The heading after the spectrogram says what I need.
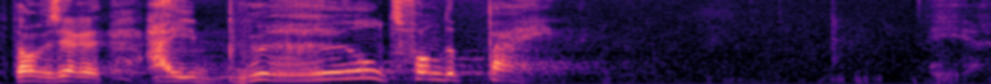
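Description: A man delivers a sermon in a church with a long, ringing reverb. His fairly high voice moves through a wide, animated melody, climbing for emphasis and sinking to hushed, almost whispered phrases. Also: very slow, slightly rough. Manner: dramatic, swinging from raised emphasis to hushed near-whispers. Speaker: pastor.

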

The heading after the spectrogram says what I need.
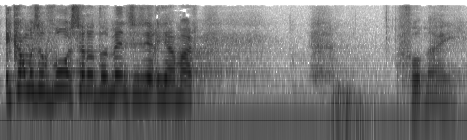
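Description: A man preaching a sermon, impassioned, swinging from loud appeals to hushed whispers, in a church. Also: very high voice, very animated, moderate pace, slight background noise. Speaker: pastor. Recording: reverberant church hall.

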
